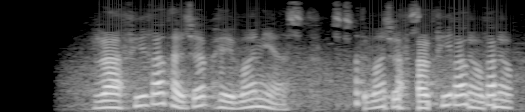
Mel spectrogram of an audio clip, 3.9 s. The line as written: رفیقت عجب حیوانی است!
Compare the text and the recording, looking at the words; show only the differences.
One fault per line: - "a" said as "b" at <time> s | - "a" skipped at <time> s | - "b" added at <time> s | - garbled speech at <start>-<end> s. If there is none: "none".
- garbled speech at 2.5-3.8 s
